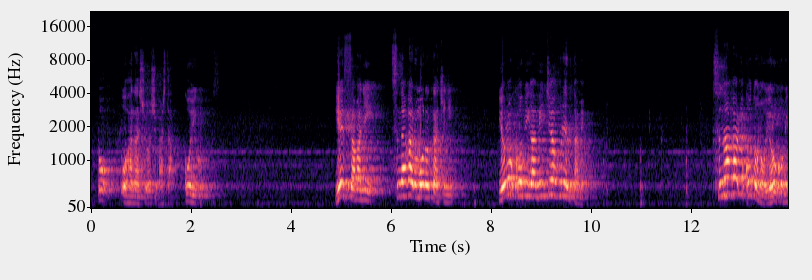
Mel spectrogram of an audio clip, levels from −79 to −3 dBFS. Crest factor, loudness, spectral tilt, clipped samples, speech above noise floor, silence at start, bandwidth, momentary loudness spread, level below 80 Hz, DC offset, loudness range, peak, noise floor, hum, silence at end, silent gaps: 18 dB; -18 LUFS; -4.5 dB/octave; under 0.1%; 39 dB; 0.15 s; 11 kHz; 19 LU; -84 dBFS; under 0.1%; 13 LU; -2 dBFS; -57 dBFS; none; 0 s; none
